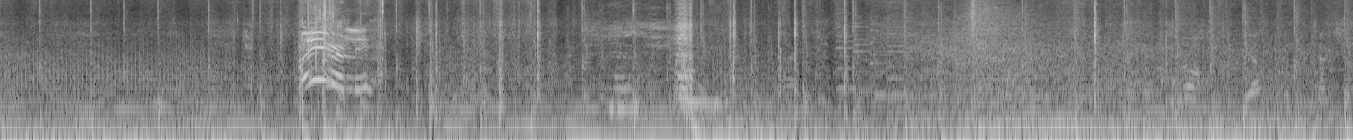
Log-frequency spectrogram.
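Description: Background music with a steady bass beat over the thuds of boxing gloves landing in a sparring bout. A brief wavering call rises over it about two seconds in.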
